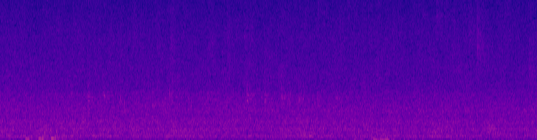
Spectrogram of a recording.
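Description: Steady, even rushing noise, like rain or air noise, with no distinct events.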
